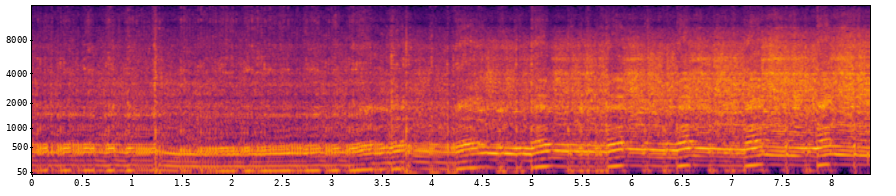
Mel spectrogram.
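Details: 25HP Mercury outboard that sat 4 years, idling after carburetor cleaning and fresh gas: a steady, even two-stroke burble that holds without stumbling or hunting; starts right up and idles well.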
